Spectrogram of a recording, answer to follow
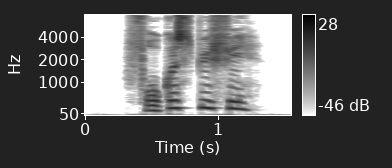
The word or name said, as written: frokostbuffet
